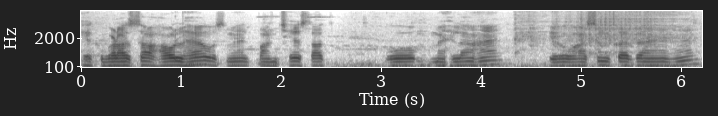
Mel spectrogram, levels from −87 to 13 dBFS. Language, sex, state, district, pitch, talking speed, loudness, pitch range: Hindi, male, Bihar, Patna, 150 Hz, 165 wpm, -21 LUFS, 145-155 Hz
